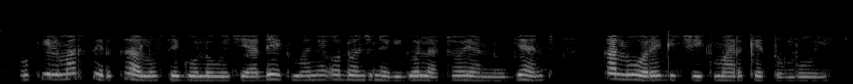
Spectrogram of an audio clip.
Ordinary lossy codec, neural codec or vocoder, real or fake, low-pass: AAC, 16 kbps; none; real; 19.8 kHz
